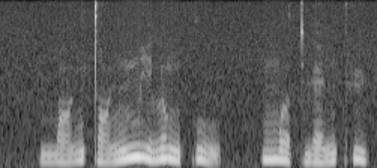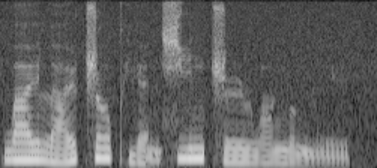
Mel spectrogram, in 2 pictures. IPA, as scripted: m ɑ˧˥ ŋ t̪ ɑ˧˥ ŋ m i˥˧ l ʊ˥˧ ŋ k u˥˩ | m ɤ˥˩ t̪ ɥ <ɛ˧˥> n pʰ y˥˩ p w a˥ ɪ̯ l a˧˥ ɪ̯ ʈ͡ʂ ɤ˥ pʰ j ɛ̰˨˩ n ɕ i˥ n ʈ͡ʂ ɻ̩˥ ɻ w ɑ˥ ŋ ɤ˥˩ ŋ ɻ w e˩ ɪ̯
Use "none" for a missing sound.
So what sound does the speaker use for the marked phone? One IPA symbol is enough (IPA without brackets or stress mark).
ɛ˧˥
